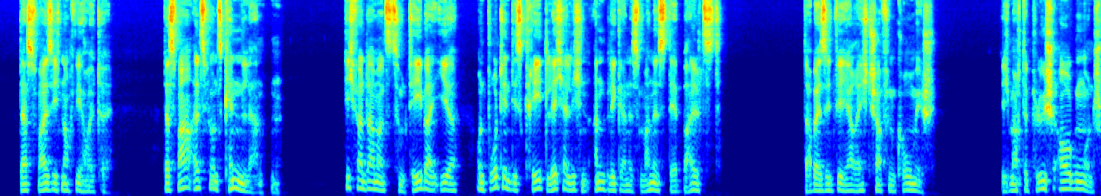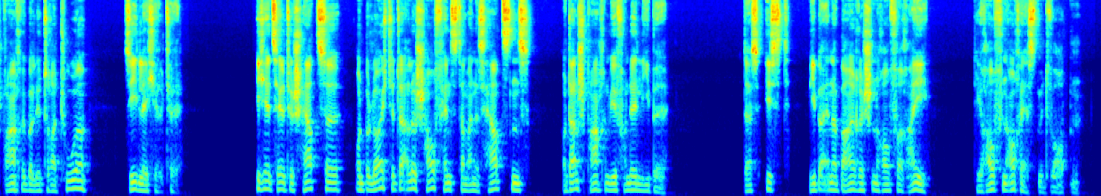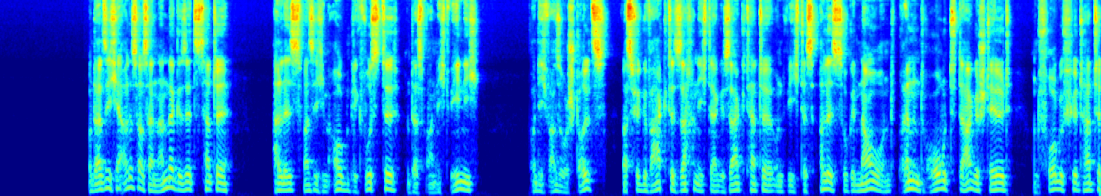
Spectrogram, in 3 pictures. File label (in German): lesung; schloss gripsholm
